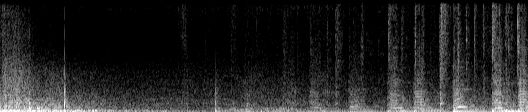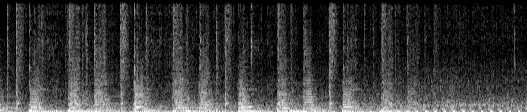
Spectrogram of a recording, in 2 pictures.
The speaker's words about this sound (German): Und äh, ich glaube jetzt so dieses Rauschen des Wassers im Hintergrund in Verbindung mit diesem Bollern des äh, Feuerwerks in den Bergen, ich kann mir gut vorstellen, dass wir dabei gut einschlafen.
